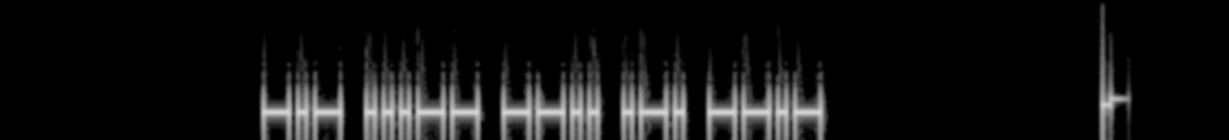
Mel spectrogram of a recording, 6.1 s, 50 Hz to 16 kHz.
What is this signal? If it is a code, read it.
Morse code, heard as a keyed tone, about 28 wpm, 700 Hz. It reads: K3ZRQ
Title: USA Call Signs Repeated 3x 28wpm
